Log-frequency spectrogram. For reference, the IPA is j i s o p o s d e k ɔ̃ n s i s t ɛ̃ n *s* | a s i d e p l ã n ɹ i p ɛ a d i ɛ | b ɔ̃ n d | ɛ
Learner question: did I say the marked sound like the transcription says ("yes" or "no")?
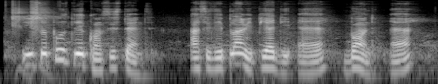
no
